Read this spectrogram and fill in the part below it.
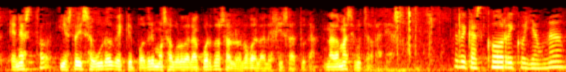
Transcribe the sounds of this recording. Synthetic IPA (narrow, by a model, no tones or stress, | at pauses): e̞ne̞st̪o̞ie̞st̪o̞jse̞ɣ̞uɾo̞ðe̞ke̞po̞ðɾe̞mo̞saβo̞ɾð̞aɾakwe̞ɾðo̞salolaɾɣo̞ðe̞lale̞xizlat̪uɾa̰naðamasimut͡ʃa̰ɣɾa̰θjas | erikasko̞rikoʝawna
